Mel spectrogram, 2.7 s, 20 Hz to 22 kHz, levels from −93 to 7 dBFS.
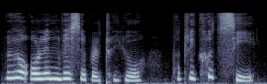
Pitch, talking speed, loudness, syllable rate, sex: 245 Hz, 225 wpm, -16 LUFS, 6.4 syllables/s, female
